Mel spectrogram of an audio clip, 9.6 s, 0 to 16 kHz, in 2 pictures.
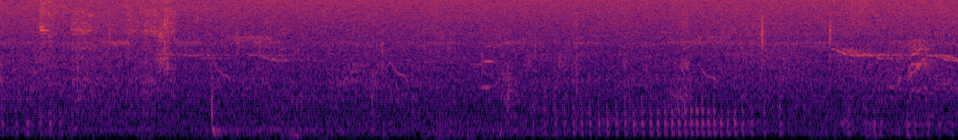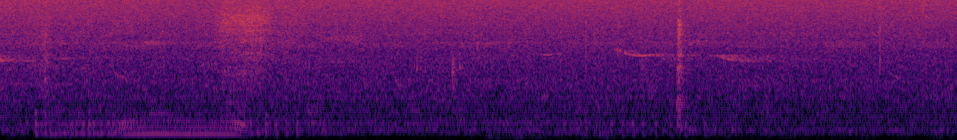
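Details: Lion cubs, two small and two tiny, resting with their mothers and eating in the Masai Mara, dated 2.11.2022, recorded on a Sony FX30; low moaning harmonic calls around three and six seconds over steady insect buzz and faint bird chirps.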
